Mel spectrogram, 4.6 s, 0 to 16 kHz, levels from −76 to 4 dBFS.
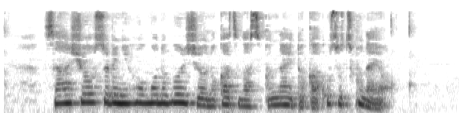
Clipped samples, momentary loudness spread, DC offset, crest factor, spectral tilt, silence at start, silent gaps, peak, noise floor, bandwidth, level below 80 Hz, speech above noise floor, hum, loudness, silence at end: under 0.1%; 10 LU; under 0.1%; 14 dB; -4.5 dB/octave; 0.45 s; none; -6 dBFS; -48 dBFS; 12 kHz; -58 dBFS; 29 dB; none; -19 LUFS; 0.7 s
